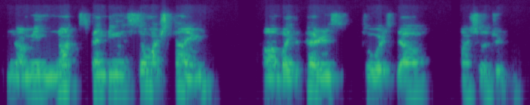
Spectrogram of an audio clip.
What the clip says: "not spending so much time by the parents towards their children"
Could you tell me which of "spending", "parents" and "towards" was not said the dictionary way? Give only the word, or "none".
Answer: towards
